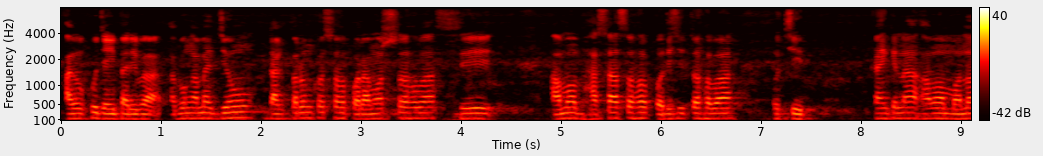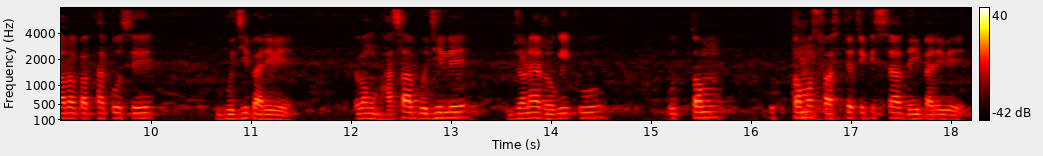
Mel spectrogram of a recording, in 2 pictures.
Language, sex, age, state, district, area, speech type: Odia, male, 18-30, Odisha, Subarnapur, urban, spontaneous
